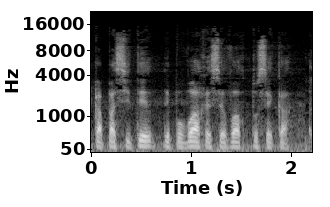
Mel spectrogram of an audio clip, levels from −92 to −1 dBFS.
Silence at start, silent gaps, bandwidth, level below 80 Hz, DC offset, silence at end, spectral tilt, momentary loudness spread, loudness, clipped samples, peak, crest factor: 0.05 s; none; 14 kHz; -46 dBFS; under 0.1%; 0 s; -5.5 dB/octave; 7 LU; -23 LUFS; under 0.1%; -4 dBFS; 18 dB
